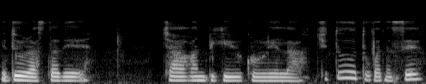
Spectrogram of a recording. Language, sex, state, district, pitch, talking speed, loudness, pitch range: Nagamese, female, Nagaland, Dimapur, 180 Hz, 140 wpm, -18 LUFS, 170-195 Hz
